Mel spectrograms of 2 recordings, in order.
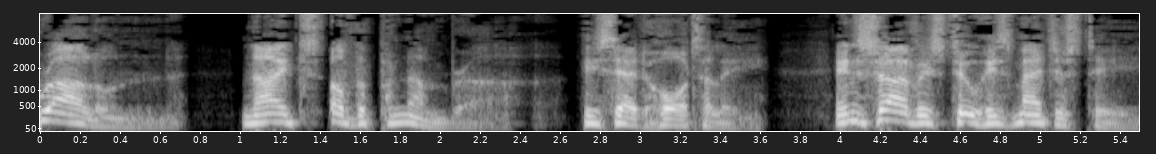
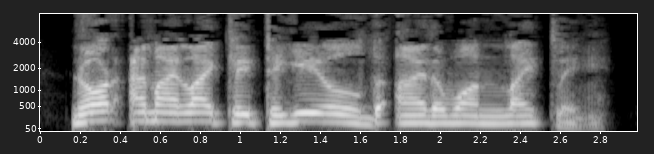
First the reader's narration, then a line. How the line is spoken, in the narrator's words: I agreed evenly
